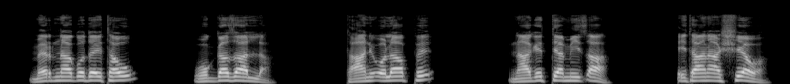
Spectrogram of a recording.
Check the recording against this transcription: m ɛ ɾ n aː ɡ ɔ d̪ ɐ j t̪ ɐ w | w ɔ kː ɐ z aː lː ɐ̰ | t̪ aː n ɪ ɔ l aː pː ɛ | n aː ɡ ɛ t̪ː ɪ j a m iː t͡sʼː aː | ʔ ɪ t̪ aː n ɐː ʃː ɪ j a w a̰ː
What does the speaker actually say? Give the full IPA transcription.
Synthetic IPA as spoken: m ɛ ɾ n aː ɡ ɔ d̪ ɐ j t̪ ɐ w | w ɔ ɡː ɐ z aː lː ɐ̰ | t̪ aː n ɪ ɔ l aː pː ɛ | n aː ɡ ɛ t̪ː ɪ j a m iː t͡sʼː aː | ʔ ɪ t̪ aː n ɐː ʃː ɪ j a w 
